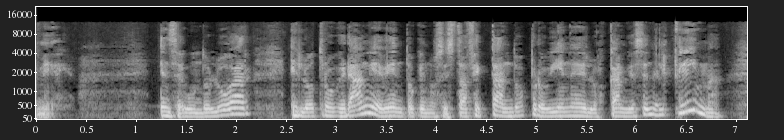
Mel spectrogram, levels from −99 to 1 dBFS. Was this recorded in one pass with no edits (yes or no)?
yes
